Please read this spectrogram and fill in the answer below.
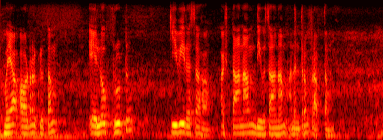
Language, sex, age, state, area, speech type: Sanskrit, male, 30-45, Madhya Pradesh, urban, read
